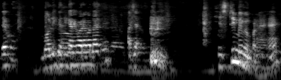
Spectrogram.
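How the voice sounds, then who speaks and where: A man's voice: high-pitched, big pitch swings, brisk, far from the mic, crowd noise. A male teacher lecturing and drilling a class, repeating questions and calling students beta. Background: students answering.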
